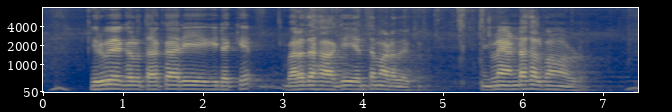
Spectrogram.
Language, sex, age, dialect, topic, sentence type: Kannada, male, 18-24, Coastal/Dakshin, agriculture, question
